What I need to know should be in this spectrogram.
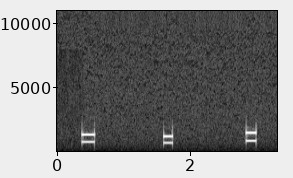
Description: DTMF, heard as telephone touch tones, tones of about 160 ms. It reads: 5 1 9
